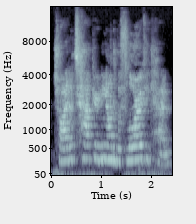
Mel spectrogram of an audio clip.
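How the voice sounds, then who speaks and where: Woman coaching a workout, high bright voice, upbeat step-by-step cues, echoey room with a distant mic. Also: brisk. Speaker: fitness instructor. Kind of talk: guided workout instruction.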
